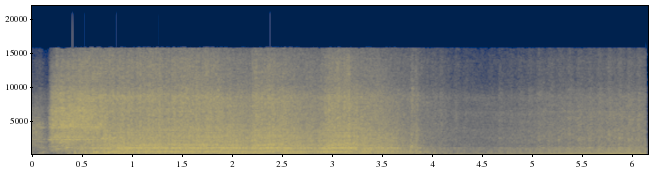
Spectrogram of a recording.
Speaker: sounds like a race car sounds like a big block yeah it sounds good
